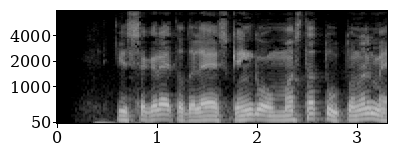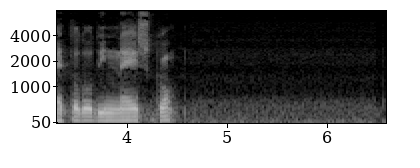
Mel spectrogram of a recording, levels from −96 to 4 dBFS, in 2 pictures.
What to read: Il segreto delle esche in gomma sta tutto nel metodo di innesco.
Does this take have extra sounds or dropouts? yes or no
no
